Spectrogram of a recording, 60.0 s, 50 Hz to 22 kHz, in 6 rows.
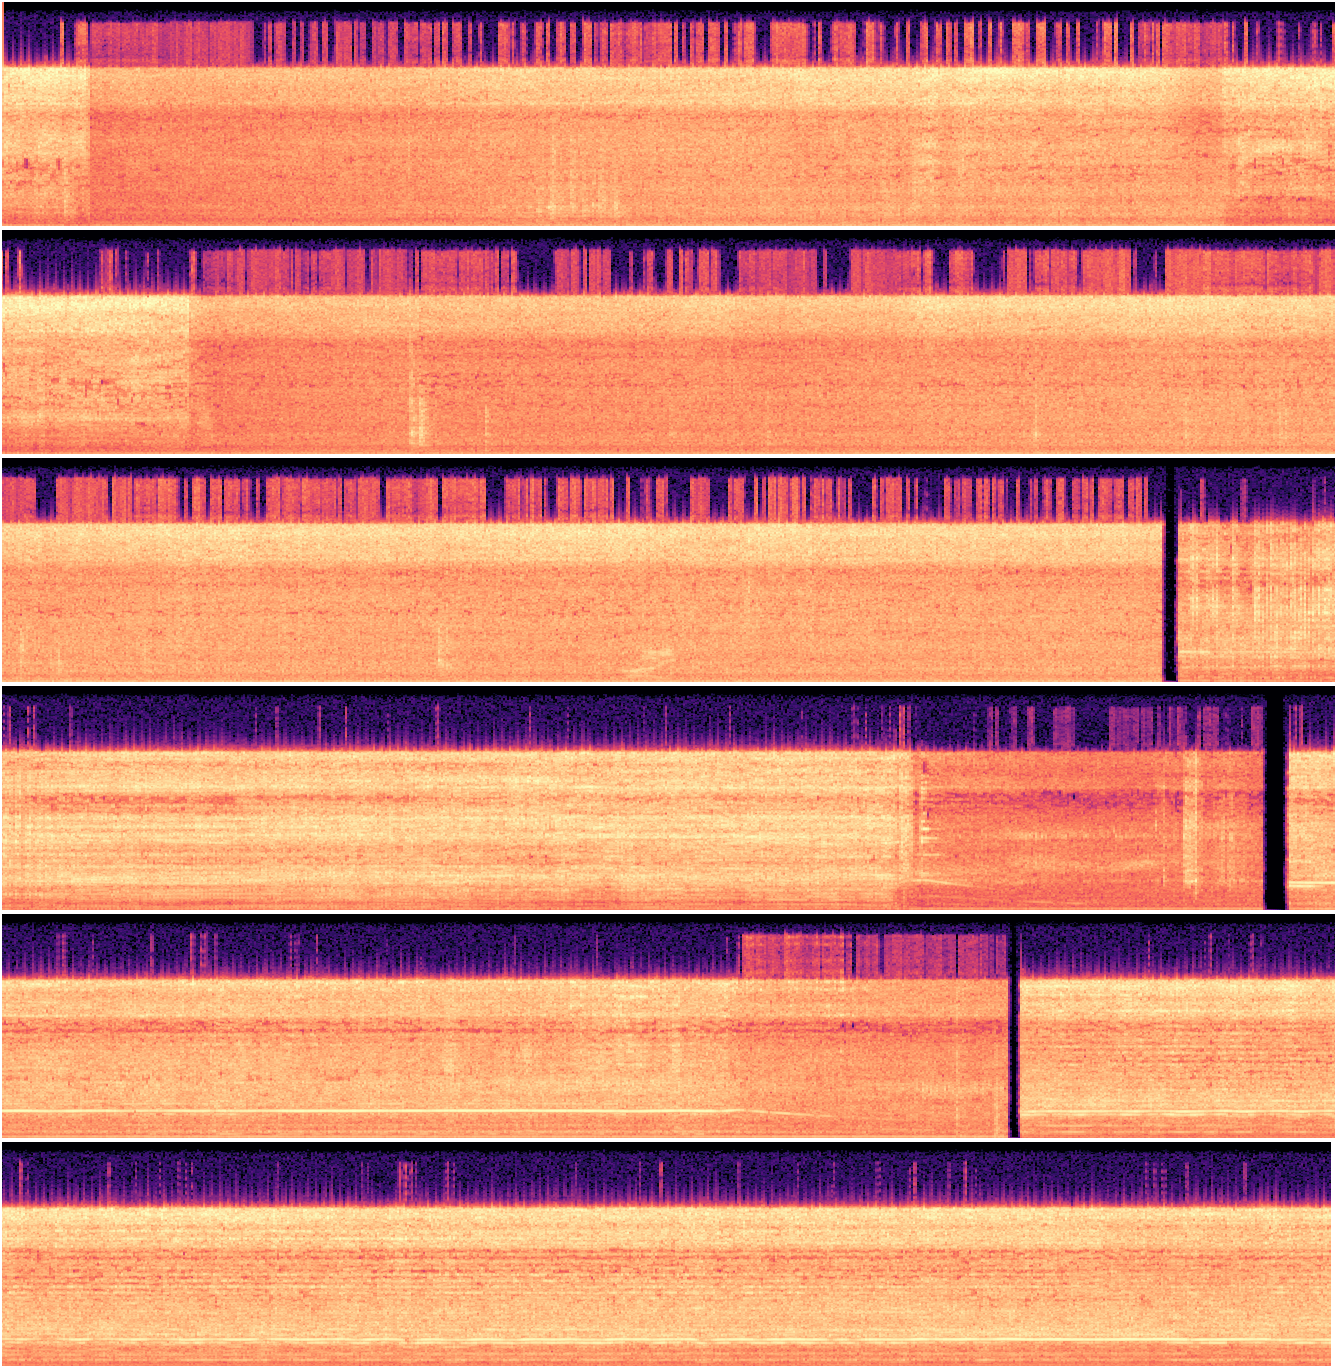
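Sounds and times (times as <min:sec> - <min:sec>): diesel engine running: 0:11.6 - 0:28.7, 0:37.2 - 0:47.5.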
